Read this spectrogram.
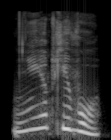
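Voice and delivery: put-on high, sighing little girl voice; a little girl sighing sadly. A narrator's reading. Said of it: "с грустью вздыхает Рапунцель".

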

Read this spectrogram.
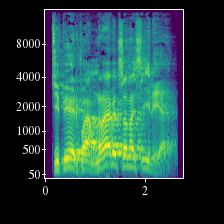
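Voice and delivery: slow, menacing monster voice; demonic voice. Acted. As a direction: loom over them, slowly. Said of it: "Демонический голос достигает каждой головы".

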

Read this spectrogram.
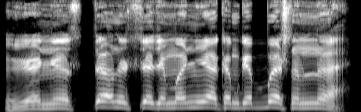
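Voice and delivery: put-on thug voice, mock yelling. A narrator's reading. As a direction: bawl the refusal with stretched vowels. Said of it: "заорал Вован".

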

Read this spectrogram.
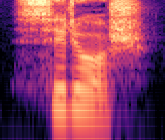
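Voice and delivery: strangled, soft voice catching; words squeezed out through a spasm; choking. A narrator's reading. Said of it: "сдавленно проговорила".

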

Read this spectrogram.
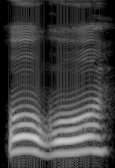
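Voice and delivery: put-on loud childlike wow; gasping little girls' wow; surprised. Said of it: "синхронно удивились близняшки".

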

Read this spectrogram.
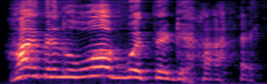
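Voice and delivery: mock lovestruck line, high and loud with a laugh; laughing quote. Podcast host quoting the anthropologist, laughing high and loud. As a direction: blurt it out laughing like a smitten anthropologist.

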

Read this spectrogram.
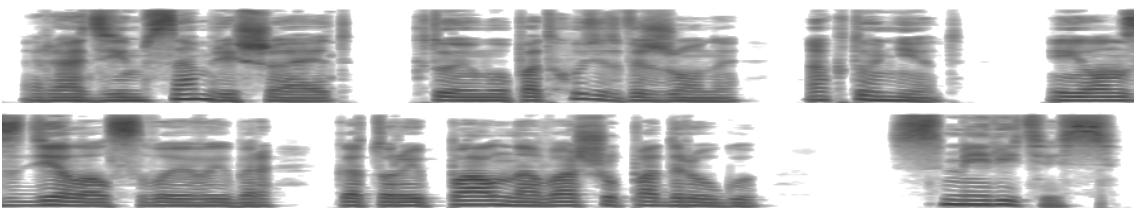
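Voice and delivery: slow, emphatic gloating; predatory. A narrator's reading. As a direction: spell it out slowly, with menace. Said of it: "хищно оскалился начальник дворцовой стражи".

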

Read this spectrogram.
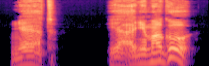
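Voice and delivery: a cowardly demon begging off; panicky little demon. Acted. Imp demon voiced in story. (визгливый испуганный демон)

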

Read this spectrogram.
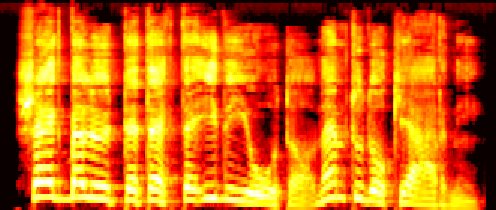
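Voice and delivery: high-pitched aggrieved shouting; indignant yell. A narrator's reading. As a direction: yell back in outrage at the shooter. Wounded man yells back at officer.

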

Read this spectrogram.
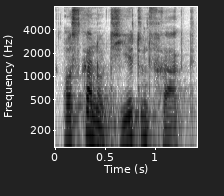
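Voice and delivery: ordinary delivery

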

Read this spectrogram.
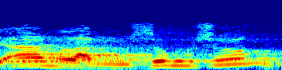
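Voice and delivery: ordinary talk

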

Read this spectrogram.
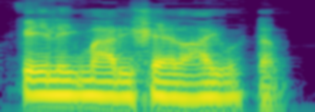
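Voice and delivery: usual speaking voice

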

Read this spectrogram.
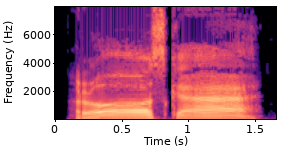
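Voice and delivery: loud desperate yell. A narrator's reading. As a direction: shout the name with all your might. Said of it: "завопил я, что есть мочи".

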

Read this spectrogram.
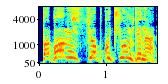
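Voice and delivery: high, strained cry; frantic high-pitched yell; desperate shout. A narrator's reading. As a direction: call after someone in desperation. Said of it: "отчаянно крикнул капитану Асташа".

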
